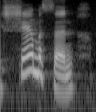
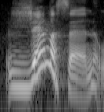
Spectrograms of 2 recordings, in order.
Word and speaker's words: shamisen: The Japanese pronunciation is usually shamisen, but sometimes jamisen when used as a suffix. In Western Japanese dialects and several Edo period sources, it is both written and pronounced as samisen.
